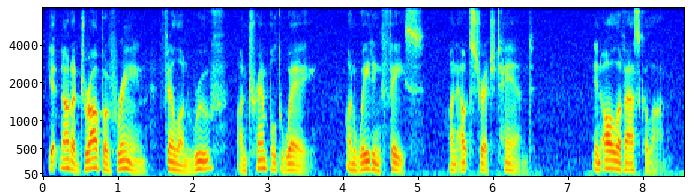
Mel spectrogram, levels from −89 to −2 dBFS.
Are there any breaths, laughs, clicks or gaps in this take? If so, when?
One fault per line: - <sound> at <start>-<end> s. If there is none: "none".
none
